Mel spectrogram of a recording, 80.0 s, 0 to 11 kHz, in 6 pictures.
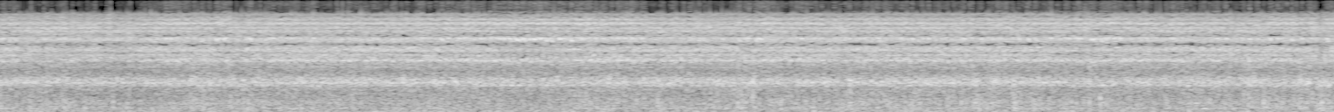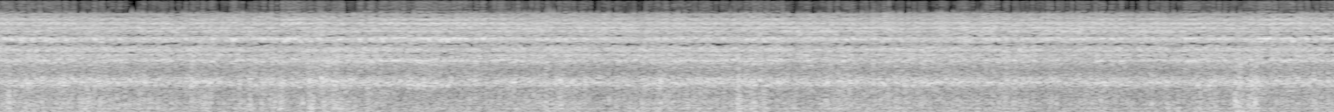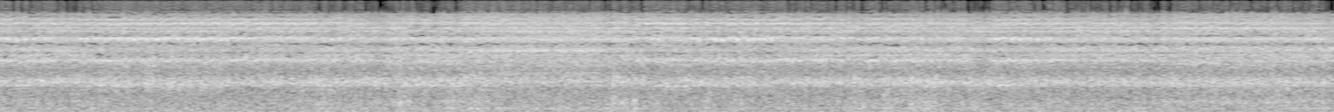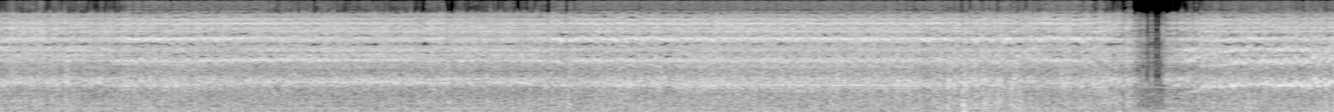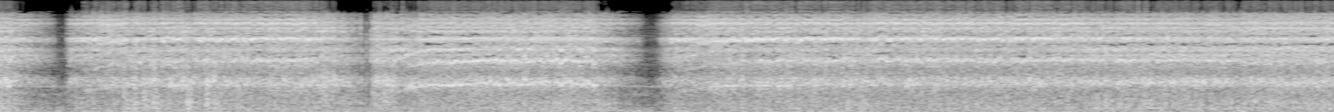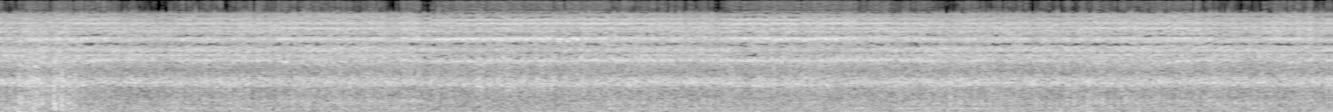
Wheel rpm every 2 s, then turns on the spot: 230, 230, 230, 230, 230, 230, 230, 230, 220, 230, 230, 230, 230, 230, 220, 240, 280, 230, 230, 220, 220, 220, 230, 210, 210, 150, 160, 160, 140, 180, 150, 210, 230, 220, 230, 220, 220, 220, 230, 230.
none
